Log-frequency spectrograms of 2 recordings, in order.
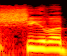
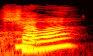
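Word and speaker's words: Shelagh: Now, I might be saying Sheila's name wrong. It's S-H-E-L-A-G-H. What do you guys think? – Ooh. – Sheila? – Yeah. Yeah. – Sure. – Sounds like an alternate spelling of Sheila.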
